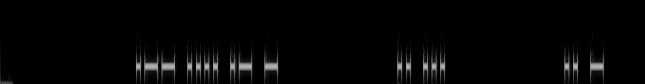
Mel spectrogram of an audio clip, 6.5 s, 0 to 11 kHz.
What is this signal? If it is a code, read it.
Morse code, heard as a keyed tone, about 28 wpm, 700 Hz. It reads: WHAT IS IT
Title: 4x Word-Spacing - Sentences from Top 100 Words - 28wpm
